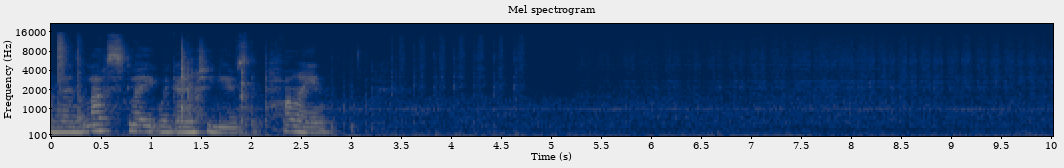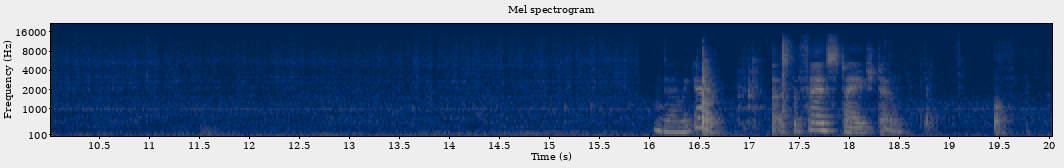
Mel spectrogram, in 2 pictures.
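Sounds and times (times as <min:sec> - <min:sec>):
stencil brush rubbing on card: 0:03.3 - 0:16.0.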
